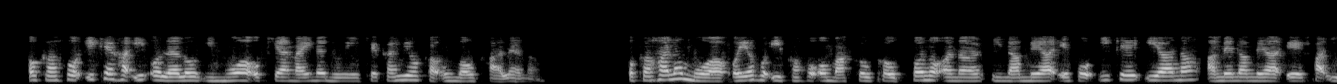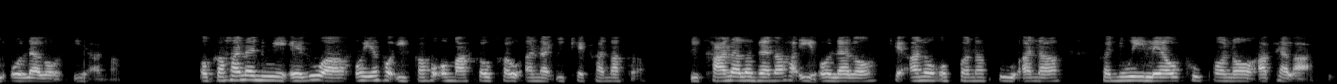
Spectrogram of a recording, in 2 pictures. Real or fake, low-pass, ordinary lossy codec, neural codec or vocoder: real; 3.6 kHz; none; none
